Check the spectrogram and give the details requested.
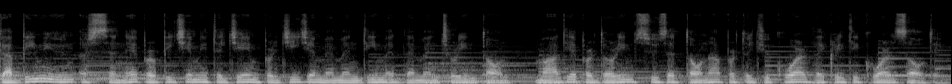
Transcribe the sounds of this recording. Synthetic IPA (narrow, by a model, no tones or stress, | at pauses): ɡ̥ad̪imiynəʃt̪sɛnɛpəɾpit͡ɕɛmit̪əɟɛmpəɾɟiɟɛmɛmɛnd̪imɛt̪ðɛmɛnt͡ʃuɾint̪ɔn | mad̪jɛpəɾd̪ɔɾimsyzɛt̪ɔnapəɾt̪əɟykʰuaɾðɛkɾit̪ikʰuaɾzɔt̪i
